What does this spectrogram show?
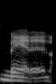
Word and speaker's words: Manon: I cannot believe it's Manan it is not Manan it is Manon I'm so sorry like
